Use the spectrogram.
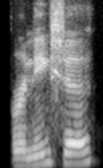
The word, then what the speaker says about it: Bernicia: However, Bernicia is how they say her name.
